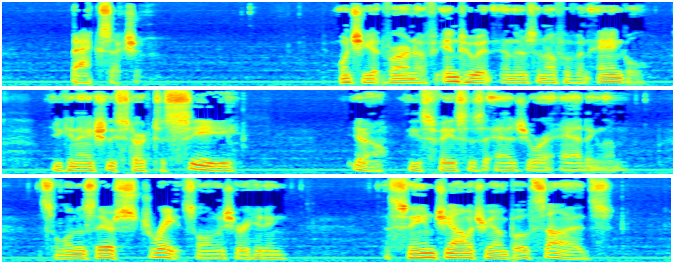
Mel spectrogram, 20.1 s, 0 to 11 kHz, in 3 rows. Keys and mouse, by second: 2.9 f, 9.4 f, 15.2 f.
